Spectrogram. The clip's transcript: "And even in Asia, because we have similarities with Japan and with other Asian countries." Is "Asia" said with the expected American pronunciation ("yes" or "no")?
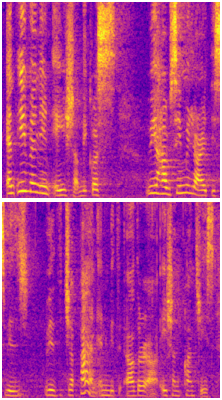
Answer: no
